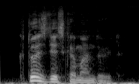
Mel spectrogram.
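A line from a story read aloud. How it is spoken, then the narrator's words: Stern question. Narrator (Russian): спросил он, строго глядя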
